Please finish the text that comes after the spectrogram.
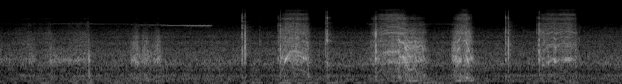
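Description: Short bursts of a power drill boring out old threads in a hole for a Helicoil insert on an MK3 Supra, several separate whirring runs of a second or so with quiet pauses between, close by.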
